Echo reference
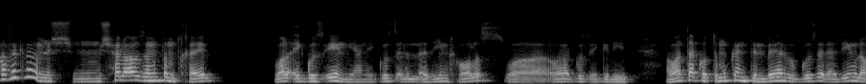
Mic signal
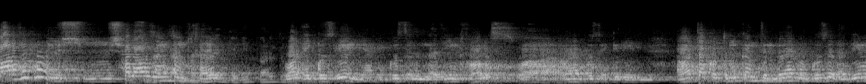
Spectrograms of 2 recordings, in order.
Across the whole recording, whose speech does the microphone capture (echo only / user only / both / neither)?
both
